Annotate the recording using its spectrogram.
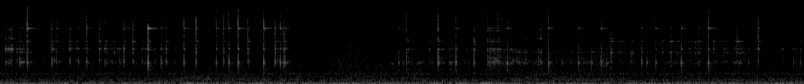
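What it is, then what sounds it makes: Ceramic cup tapped with fingernails. A small white ceramic cup, held upside down and hollow and empty, is tapped with long acrylic fingernails. The result is a quick, irregular run of light, clicky taps with short, bright, high clinks that die away almost at once, over a quiet, steady low hum.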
